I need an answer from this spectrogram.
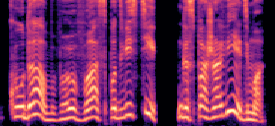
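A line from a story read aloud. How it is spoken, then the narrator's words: Frightened stammering question. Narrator (Russian): заикаясь, спросил возница, у которого, кажется, все краски с лица пропали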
